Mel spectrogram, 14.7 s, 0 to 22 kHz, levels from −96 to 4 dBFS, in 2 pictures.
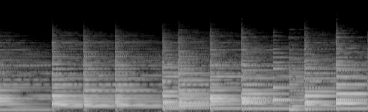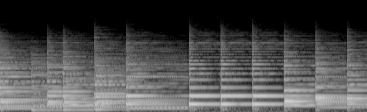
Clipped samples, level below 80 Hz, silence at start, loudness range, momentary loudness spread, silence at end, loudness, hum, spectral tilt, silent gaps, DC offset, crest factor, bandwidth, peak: under 0.1%; -58 dBFS; 0 s; 3 LU; 9 LU; 0 s; -23 LUFS; none; -8 dB/octave; none; under 0.1%; 16 dB; 7 kHz; -6 dBFS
